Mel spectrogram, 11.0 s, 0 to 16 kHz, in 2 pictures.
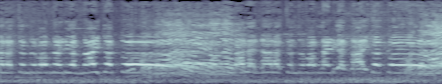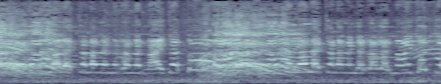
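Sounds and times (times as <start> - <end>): men shouting slogans in unison: 1.4 - 3.7, 4.3 - 9.6.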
